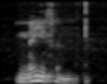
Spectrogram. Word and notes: maven: British English

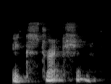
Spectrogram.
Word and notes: extraction: British English

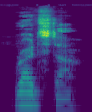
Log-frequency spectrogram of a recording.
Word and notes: roadster: Australian English

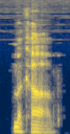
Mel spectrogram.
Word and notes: macabre: Australian English

